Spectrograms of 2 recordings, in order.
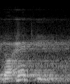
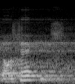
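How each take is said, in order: First: The final S sounds are dropped. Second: The final S sounds are clearly pronounced. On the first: This is how it is said in Nicaragua. "they say Dos Equis. Se come la X, la S" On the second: This is how it is said in Mexico. "the Mexicans will say Dos Equis"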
